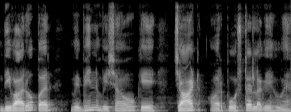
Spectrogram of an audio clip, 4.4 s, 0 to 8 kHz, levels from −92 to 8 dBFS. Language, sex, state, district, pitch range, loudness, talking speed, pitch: Hindi, male, Jharkhand, Ranchi, 125-140 Hz, -20 LUFS, 150 wpm, 130 Hz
